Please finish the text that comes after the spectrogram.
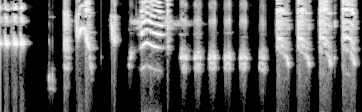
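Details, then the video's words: Black-winged starling singing a varied, loud song: harsh chatters, a buzzy rasping trill, then a run of about ten evenly spaced two-note chirps before harsh broad calls, no other sounds. "MASTERAN JALAK PUTIH GACOR FULL ISIAN"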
